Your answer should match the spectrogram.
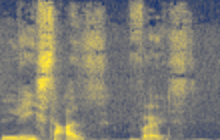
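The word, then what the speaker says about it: Lisa's Verce: so yes my name my username actually is pronounced lisa's verse you know and how would you like spell that it would be like l-i-s-a apostrophe s v-e-r-c-e lisa's verse so yeah thanks for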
